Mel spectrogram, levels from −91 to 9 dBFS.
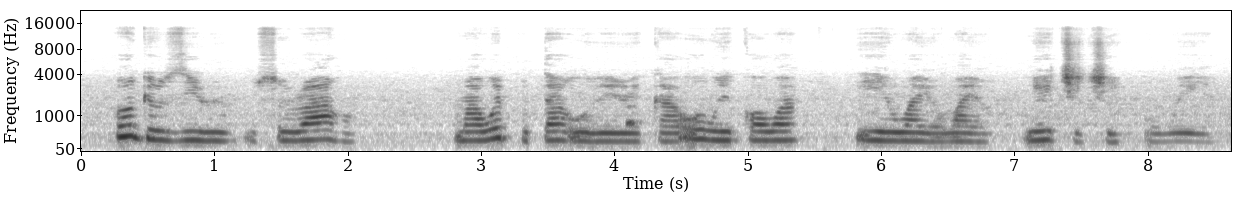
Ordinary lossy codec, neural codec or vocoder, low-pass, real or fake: none; none; 14.4 kHz; real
